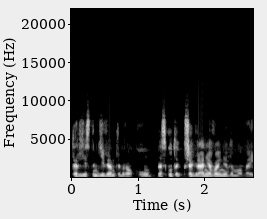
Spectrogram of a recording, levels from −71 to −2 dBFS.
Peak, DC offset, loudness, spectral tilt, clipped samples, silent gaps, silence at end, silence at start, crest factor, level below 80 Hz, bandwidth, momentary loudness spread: 0 dBFS; under 0.1%; -16 LUFS; -2 dB/octave; under 0.1%; none; 0 s; 0 s; 18 dB; -62 dBFS; 10 kHz; 13 LU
